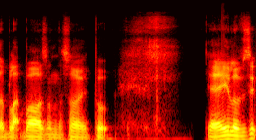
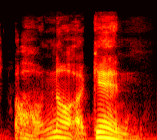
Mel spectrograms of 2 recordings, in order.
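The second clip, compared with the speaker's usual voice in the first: fake surprised tone, higher; 4 semitones higher than usual. Retelling how they pretend not to expect Team Rocket: imitating own feigned surprise. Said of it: "I'll pretend that I ain't expecting them".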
